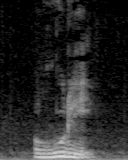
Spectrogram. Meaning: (verb) past participle of rouler; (noun) 1. a rolled cake 2. a drum roll
- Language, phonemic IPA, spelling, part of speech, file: French, /ʁu.le/, roulé, verb / noun, LL-Q150 (fra)-roulé.wav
